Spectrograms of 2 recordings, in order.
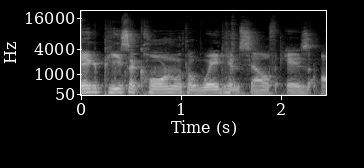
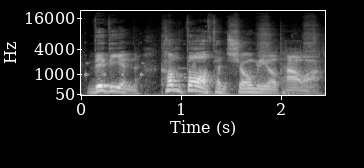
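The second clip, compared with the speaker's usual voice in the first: grand summons; 3 semitones higher, 10 dB louder than usual. Pretend.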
